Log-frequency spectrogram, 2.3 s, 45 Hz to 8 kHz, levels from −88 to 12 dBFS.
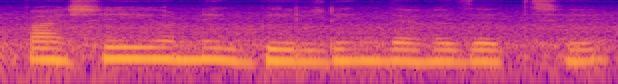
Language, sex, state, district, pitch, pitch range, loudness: Bengali, female, West Bengal, Cooch Behar, 195 Hz, 185-210 Hz, -14 LUFS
